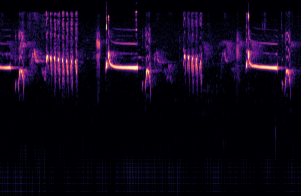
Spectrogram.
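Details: Bar-winged prinia, female versus male: short rattling buzzy bursts alternating with flat high whistles that start with a sharp flick, roughly three exchanges.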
